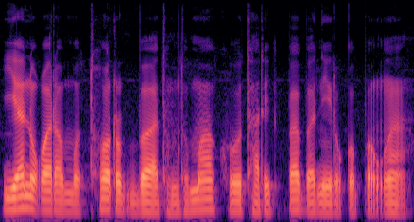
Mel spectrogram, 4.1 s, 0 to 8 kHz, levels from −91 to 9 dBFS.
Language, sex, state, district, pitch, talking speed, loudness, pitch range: Garo, male, Meghalaya, West Garo Hills, 95 Hz, 130 wpm, -19 LUFS, 90-105 Hz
